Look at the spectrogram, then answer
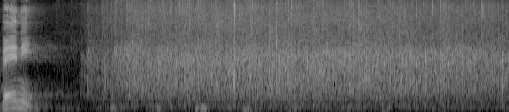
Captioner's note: audience applauding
